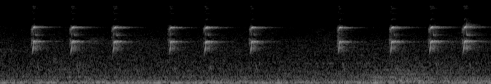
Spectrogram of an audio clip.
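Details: Alarm signal from a Sri Lankan squirrel aimed at an enemy: crisp, metallic chip notes in a steady series, about two per second, with one longer gap midway, over low background noise.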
